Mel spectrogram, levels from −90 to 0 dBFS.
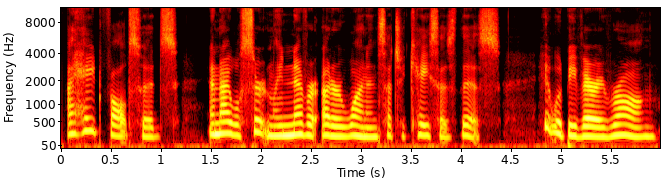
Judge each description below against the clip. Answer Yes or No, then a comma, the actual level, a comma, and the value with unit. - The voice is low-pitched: No, high, 210 Hz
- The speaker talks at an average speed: No, fast, 210 wpm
